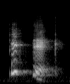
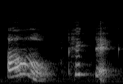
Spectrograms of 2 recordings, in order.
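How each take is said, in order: First: High, loud exclamation of picnic; excited announcement. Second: Pleased realization. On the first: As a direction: call it out brightly, pitched way up. Robot announces a surprise picnic. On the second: Rabbit catches on to the picnic. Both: Acted.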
